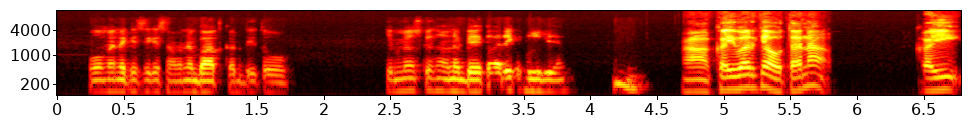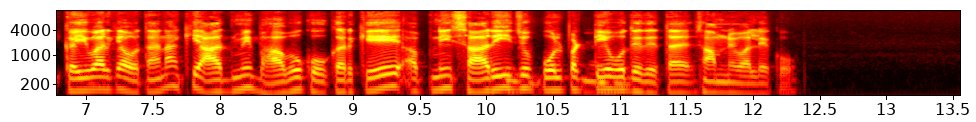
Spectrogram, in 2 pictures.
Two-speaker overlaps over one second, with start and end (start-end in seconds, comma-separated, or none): none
